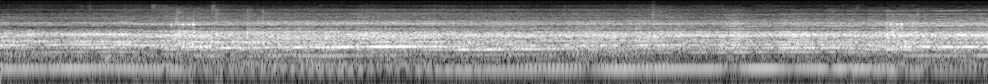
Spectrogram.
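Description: Steady racing car engine drone from an iPad racing video game in cockpit view, with the throttle applied automatically; a continuous, even, fairly loud buzzing roar with slight swells and no voices.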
